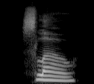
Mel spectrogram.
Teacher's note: Feel how your lips round forward slightly. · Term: long O sound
